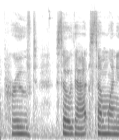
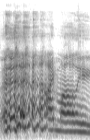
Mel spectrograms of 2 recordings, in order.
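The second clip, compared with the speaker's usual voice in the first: laughing; 6 semitones higher, 13 dB louder, much slower than usual. Real, not acted. Laughing greeting.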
